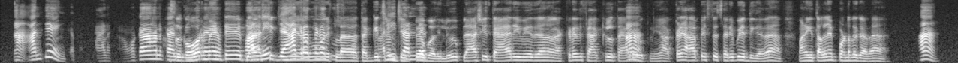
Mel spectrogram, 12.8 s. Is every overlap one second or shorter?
No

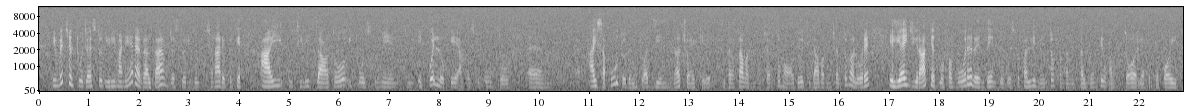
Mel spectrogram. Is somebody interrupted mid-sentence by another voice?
No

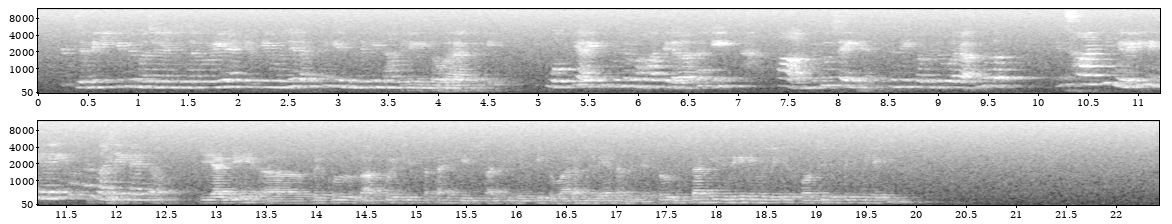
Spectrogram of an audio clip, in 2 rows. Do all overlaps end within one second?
Yes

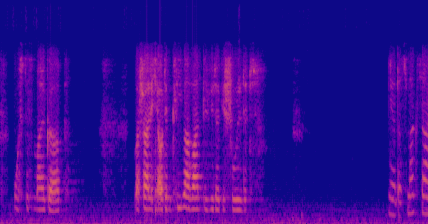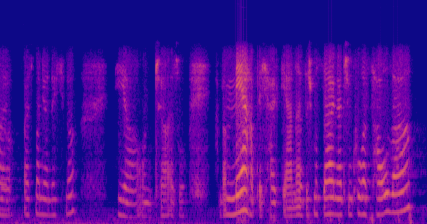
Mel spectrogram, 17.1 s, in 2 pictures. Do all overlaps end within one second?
Yes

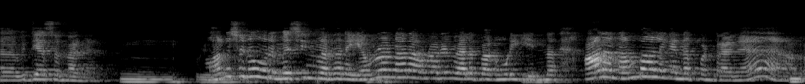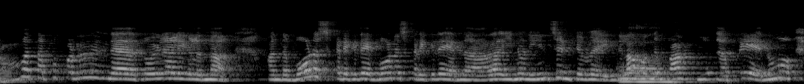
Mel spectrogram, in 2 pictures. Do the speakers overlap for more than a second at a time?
No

